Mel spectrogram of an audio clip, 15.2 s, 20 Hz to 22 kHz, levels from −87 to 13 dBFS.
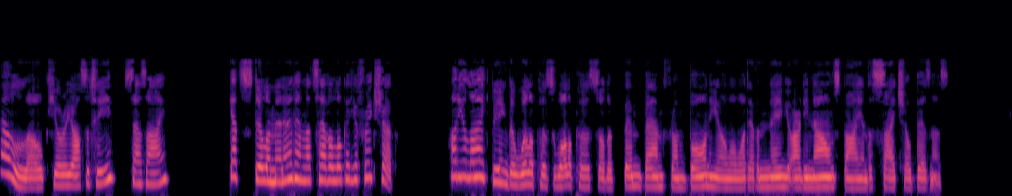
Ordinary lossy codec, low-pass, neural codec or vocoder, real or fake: MP3, 32 kbps; 7.2 kHz; none; real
